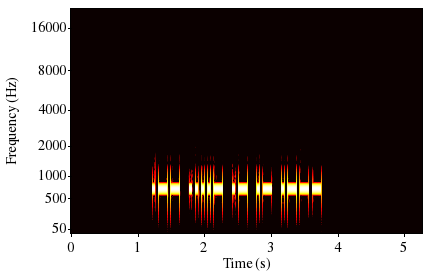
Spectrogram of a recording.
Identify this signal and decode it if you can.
Morse code, heard as a keyed tone, about 26 wpm, 700 Hz. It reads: W4AAJ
